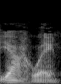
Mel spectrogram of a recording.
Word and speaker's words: Yahweh: and the correct pronunciation of the divine name is Yahweh. Y-A-H-W-E-H, or sometimes spelled J-A-H-V-E-H, but in either case it is pronounced as Yahweh, or as the Israeli pronunciation would make it Yahweh.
